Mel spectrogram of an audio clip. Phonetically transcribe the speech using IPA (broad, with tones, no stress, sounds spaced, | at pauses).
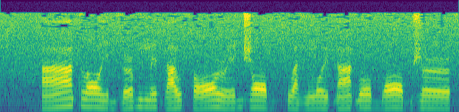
h ãː˩˥ t l ɔ˧˩ i̯ d͡z ə˞˩˥ b m ɪ˧˥˧ ɡ a˩˥ u̯ θ ɔː˩˥ ɹ ɪ˩˥ d͡ʒ ɔː˥˧ b xʷ a˧˩ z ŋʷ ɘ˧˩ y̯ ɠ ã˩˥ ɠ o˧˥˧ b ɔː˧˥˧ b ʒ ə˞˥˧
